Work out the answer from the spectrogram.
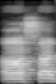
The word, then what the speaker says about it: asa: Asa diyoruz ama asa aslında arkadaşlar. Birincisi kısa okunuyor birinci hece.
